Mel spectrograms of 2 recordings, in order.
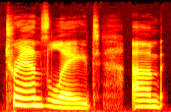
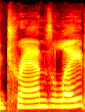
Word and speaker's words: translate: If you look it up in the dictionary, there are two pronunciations. You can say translate or translate, which is the verb form. They're both acceptable. Most Americans just say translate.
